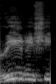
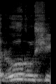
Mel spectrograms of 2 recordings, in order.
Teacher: आपको देखने को मिलेगा मराठी और गुजराती रीजन में। गुजरात और महाराष्ट्र यहां पर ऋ ऋषि ना बोल के रू ऋषि बोलते हैं।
